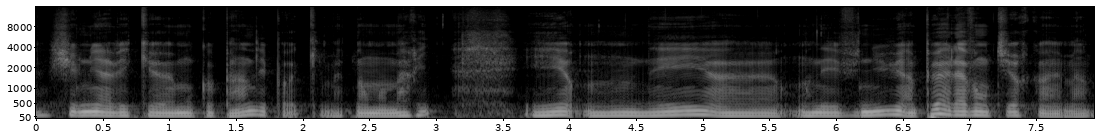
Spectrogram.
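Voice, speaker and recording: A man's dark, mellow voice of fairly low pitch at a moderate pace. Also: ordinary pitch variation, very clean recording, silent background. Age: 40s. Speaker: theatre trainer and business owner. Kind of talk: casual interview. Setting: podcast recording. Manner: hesitant, many fillers.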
